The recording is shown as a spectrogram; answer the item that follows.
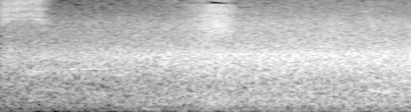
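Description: Steady hiss of heavy rain pouring on the roof overhead, heard from inside the building.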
